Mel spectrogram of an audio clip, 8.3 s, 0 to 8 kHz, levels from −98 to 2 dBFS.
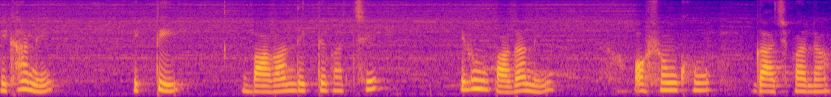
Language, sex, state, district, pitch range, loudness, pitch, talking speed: Bengali, female, West Bengal, Paschim Medinipur, 190-230 Hz, -18 LUFS, 210 Hz, 65 wpm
